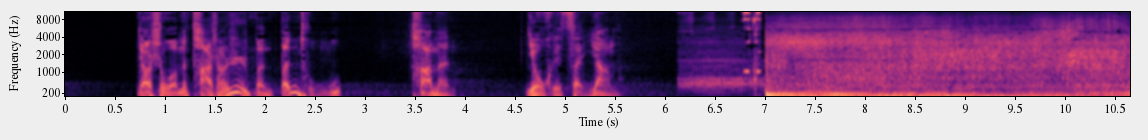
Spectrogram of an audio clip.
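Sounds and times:
speech: 0.8s - 2.9s, 3.6s - 4.0s, 4.6s - 5.6s
B-29 Superfortress heavy bombers flying: 6.3s - 10.6s.

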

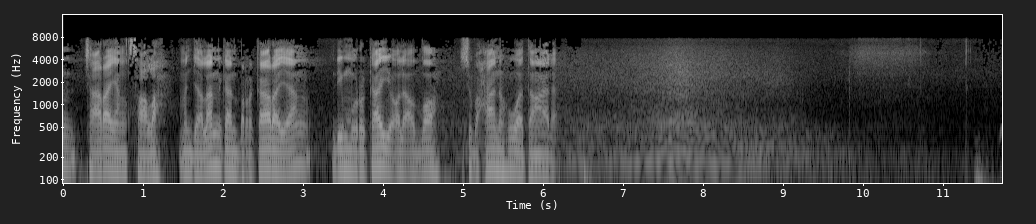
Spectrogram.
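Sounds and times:
speech: 0.0s - 6.4s
loud motorcycle revving as it passes by: 3.2s - 11.2s.

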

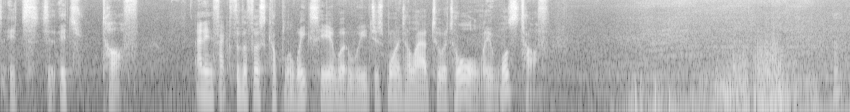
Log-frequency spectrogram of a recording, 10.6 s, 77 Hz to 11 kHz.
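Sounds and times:
speech: 0.0s - 1.8s, 2.4s - 7.0s
car engine rumbling as the vehicle pulls away: 5.9s - 10.6s
wind buffeting the microphone: 7.2s - 10.6s.

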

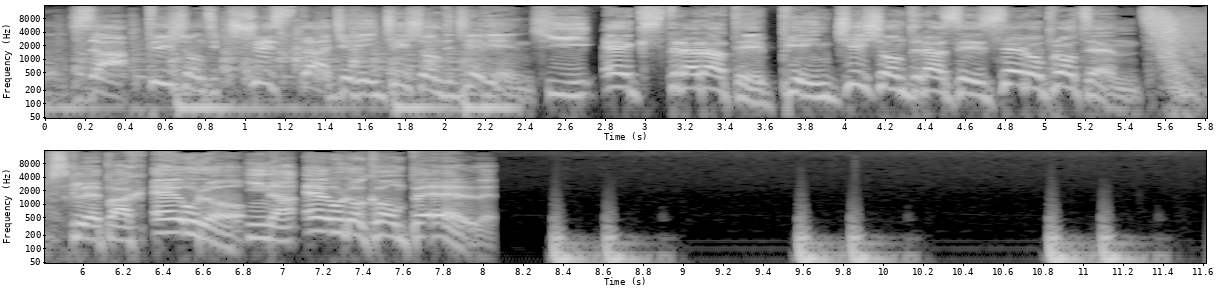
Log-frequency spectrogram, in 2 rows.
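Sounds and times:
speech: 0.2s - 8.1s
heartbeat thumping: 8.3s - 9.0s, 9.6s - 10.2s, 10.8s - 11.5s.

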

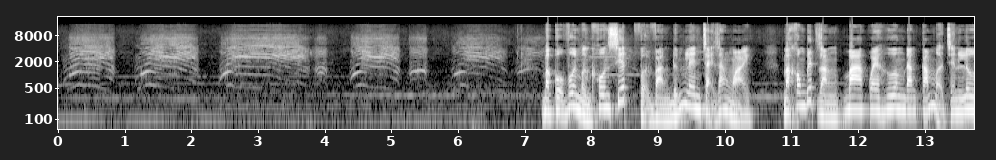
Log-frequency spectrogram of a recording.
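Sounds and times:
newborn baby crying just after birth: 0.0s - 9.9s
speech: 7.2s - 13.7s.

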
